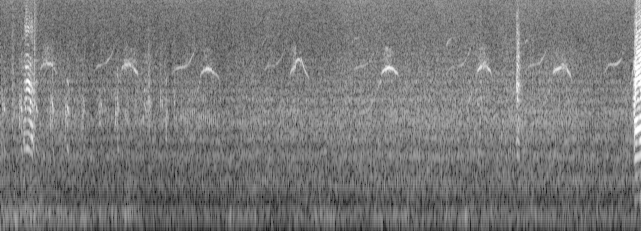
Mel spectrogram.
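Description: Seabird colony of boobies, frigatebirds and manutara on a Rapa Nui islet, with scattered distant calls and chirps rising over a steady breezy wash of wind and surf, ending in a brief louder gust.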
